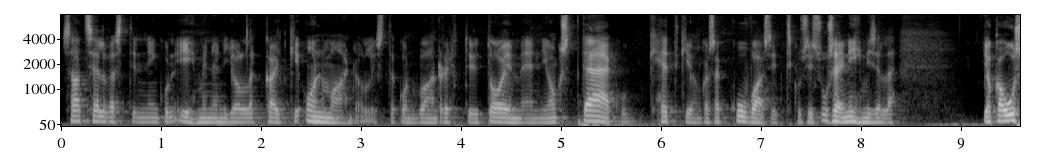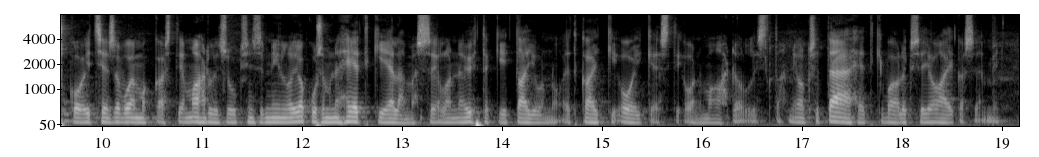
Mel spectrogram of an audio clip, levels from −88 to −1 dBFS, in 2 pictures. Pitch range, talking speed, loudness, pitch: 110-125 Hz, 175 wpm, -32 LUFS, 115 Hz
